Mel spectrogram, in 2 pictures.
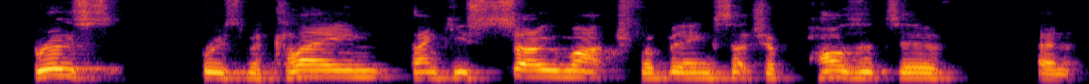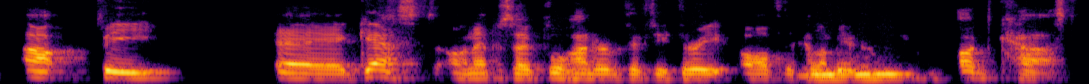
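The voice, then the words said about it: Speaks with a noticeable accent. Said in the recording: “in case you don't understand my accent”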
